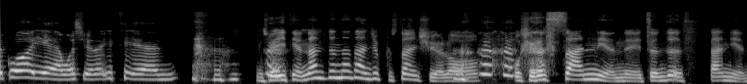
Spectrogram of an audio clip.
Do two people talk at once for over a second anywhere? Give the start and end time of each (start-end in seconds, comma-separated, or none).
none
